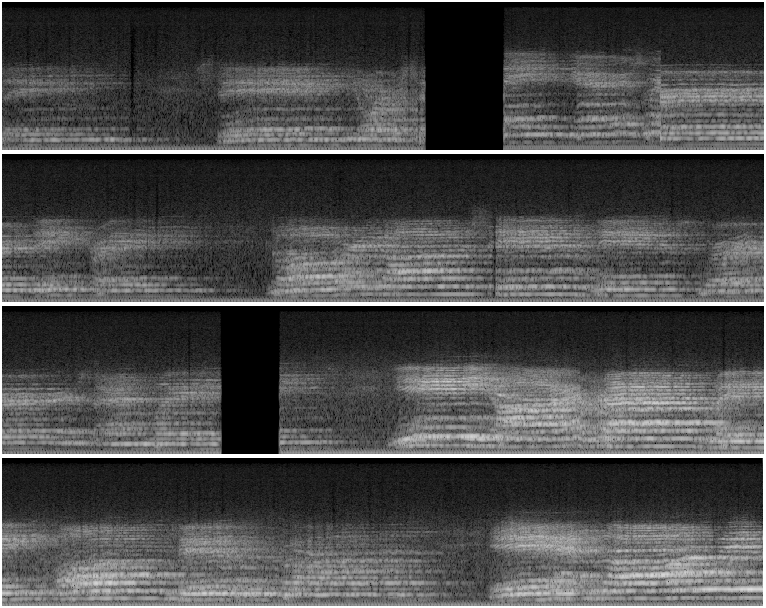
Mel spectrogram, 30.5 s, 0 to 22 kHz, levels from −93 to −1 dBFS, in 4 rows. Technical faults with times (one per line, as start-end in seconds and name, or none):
4.23-5.03 playback stall
5.03-6.59 catch-up at higher speed
17.43-18.03 playback stall
18.03-21.03 catch-up at higher speed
